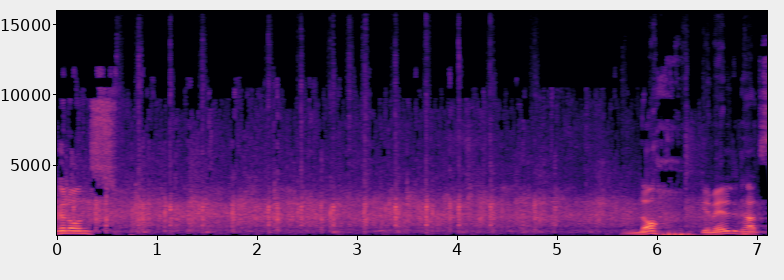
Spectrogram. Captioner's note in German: Allgemeine Beifall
